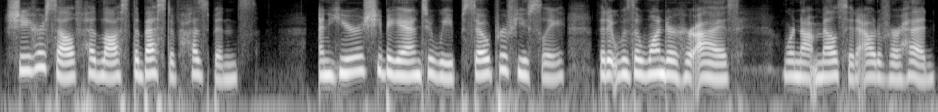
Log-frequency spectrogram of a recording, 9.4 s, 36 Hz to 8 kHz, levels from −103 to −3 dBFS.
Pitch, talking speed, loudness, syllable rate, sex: 210 Hz, 190 wpm, -19 LUFS, 5.1 syllables/s, female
